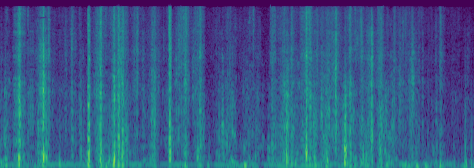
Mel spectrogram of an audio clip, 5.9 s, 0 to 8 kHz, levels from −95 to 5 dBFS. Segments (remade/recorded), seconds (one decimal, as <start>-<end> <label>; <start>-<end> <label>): 0.0-3.5 recorded; 3.5-5.9 remade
